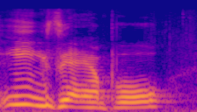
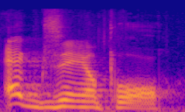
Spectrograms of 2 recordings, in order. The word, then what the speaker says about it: example: example x is closed we have the x which is a consonant in the e so it sounds like e not e we don't say example it's example right so we hear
